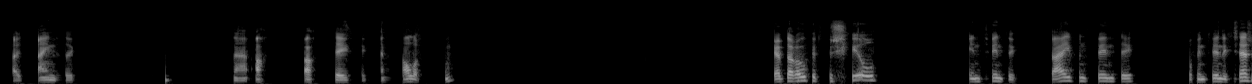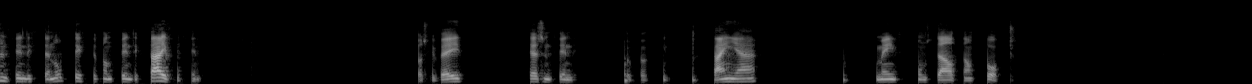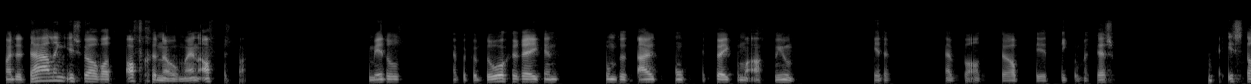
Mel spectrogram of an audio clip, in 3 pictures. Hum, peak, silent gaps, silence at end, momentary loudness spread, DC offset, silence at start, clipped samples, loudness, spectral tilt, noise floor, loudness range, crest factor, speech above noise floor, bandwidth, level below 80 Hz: none; -4 dBFS; none; 0 s; 19 LU; under 0.1%; 0.15 s; under 0.1%; -32 LUFS; -4 dB/octave; -77 dBFS; 9 LU; 30 dB; 45 dB; 8.4 kHz; -76 dBFS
